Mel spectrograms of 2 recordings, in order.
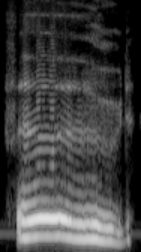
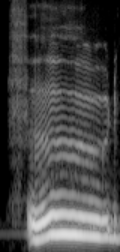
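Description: First: Long, loud moan of "food". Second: Long, loud, slightly raised moan; louder moaning. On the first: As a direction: moan the word out slowly. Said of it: "Then Grover moaned". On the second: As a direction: moan the word out more insistently. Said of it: "Grover moaned a little louder". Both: A narrator's reading.

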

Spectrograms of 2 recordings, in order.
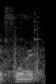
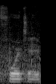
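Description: First: Fort said as one syllable, like a castle; right pronunciation. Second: Forte said as for-tay, two syllables; wrong pronunciation. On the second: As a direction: say Forte like the music word, for-TAY. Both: Shown as a demonstration. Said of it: "Not Forte, fort".

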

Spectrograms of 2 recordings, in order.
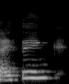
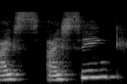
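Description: First: "I think" with a clear TH; "think" with the tongue between the teeth; correct TH. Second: "I, I think" said as "I sink", with an S; a slow, light imitation of her son's "think"; child's S for TH. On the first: Shown as a demonstration. Mother giving the correct form her son should say: "I think" with TH. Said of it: "em vez de". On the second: Mother imitating her little son's English: slow, light "I sink". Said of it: "ele fala".

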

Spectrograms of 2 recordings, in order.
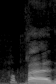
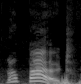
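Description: First: Said in the usual way. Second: High, drawn-out "not bad" of surprise; surprised delight at a berry; pleasantly surprised. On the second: Real, not acted. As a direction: squeak "bad" up high as the taste lands. Tasting a wild blackberry.

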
